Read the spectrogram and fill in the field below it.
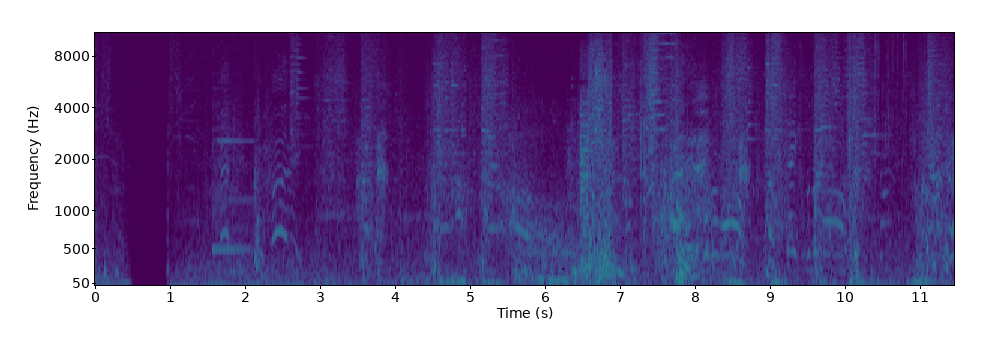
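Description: Swords clash and ring in a close fight.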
